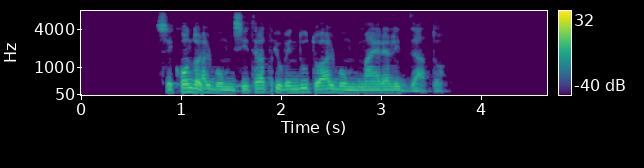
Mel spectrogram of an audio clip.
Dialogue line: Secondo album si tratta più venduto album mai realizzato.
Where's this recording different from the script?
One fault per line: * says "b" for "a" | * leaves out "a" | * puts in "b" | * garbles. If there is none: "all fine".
all fine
